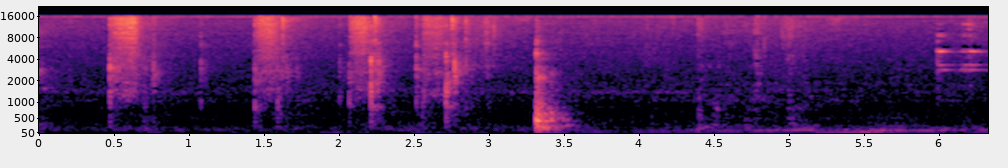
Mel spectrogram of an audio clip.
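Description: Fine-mist spray bottle of water squirted in short puffs, about five over three seconds, the last and loudest about three seconds in. The painter is re-wetting watercolour paper that has got quite dry, to keep the wet-into-wet wash flowing.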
